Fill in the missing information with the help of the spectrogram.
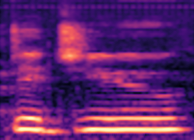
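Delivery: normal talking voice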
